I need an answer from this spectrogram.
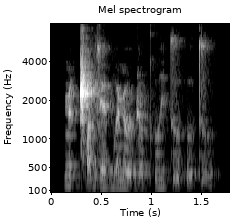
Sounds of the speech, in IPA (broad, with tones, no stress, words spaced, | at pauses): ɳø˥ǁɔ̰˥d͡zøː˧bʊː˧ ɳu˩ɖʊː˧kʷʼiː˧t̪ṵ˥ ʔṵ˥t̪ṵ˩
